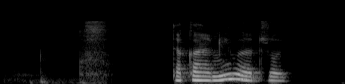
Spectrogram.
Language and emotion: Russian, neutral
